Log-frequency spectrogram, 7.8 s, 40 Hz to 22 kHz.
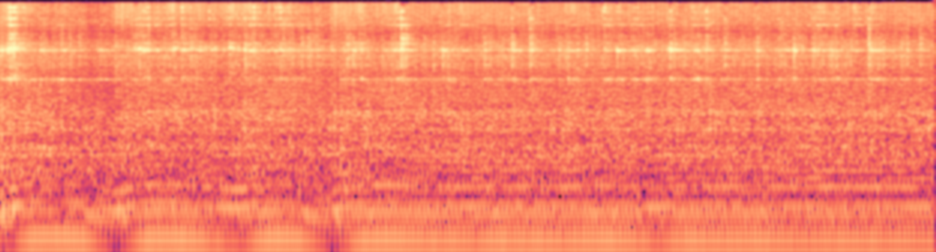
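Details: Predator 3500 inverter generator that only ran on choke and surged, after cleaning the clogged jet without removing the carburetor: steady low drone with no rise-and-fall hunting over eight seconds; running smoothly.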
